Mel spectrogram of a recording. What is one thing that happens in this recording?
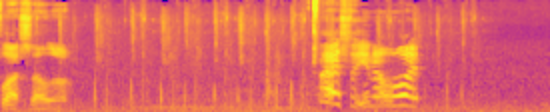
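Footsteps hurry across a hard stone floor in a large echoing hall.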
